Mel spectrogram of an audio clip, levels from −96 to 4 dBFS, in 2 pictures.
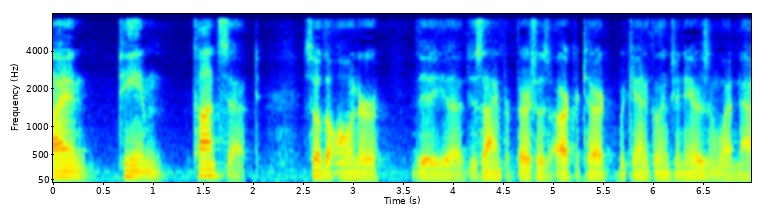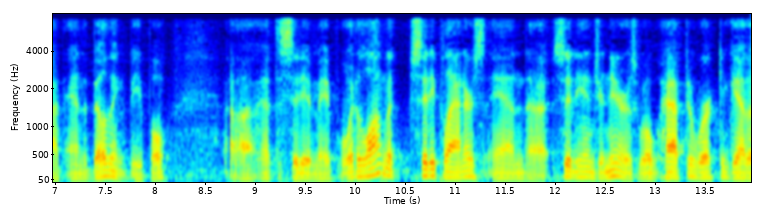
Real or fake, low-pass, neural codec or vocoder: fake; 7.2 kHz; codec, 16 kHz, 1.1 kbps, Voila-Tokenizer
